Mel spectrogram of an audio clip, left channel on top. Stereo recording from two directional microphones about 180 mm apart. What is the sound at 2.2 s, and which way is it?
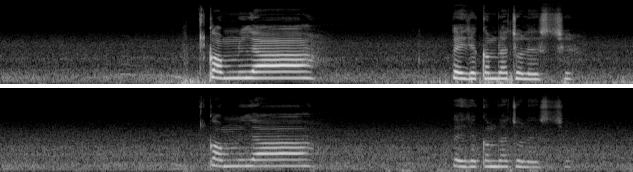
Speech, 45° left (ahead or behind).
